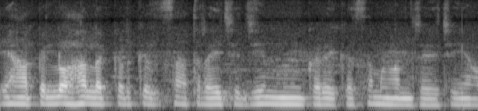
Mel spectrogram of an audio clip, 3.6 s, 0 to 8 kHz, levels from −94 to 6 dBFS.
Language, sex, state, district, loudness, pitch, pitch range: Maithili, male, Bihar, Supaul, -21 LUFS, 130 Hz, 125-135 Hz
